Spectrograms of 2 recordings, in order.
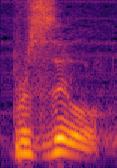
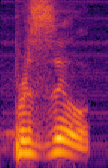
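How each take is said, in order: No difference in how they are said.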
